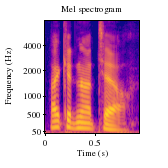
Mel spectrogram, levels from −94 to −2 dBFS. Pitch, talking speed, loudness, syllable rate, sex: 130 Hz, 255 wpm, -15 LUFS, 4.9 syllables/s, male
